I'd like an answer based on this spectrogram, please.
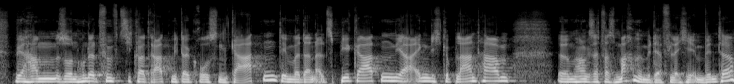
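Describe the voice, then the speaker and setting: Very fast and with lively intonation, a man speaks in a dark, mellow tone. His loudness stays very even. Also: medium pitch for a man. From Hesse, Vogelsberg. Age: 30s. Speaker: bar owner and restaurateur. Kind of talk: interview.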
